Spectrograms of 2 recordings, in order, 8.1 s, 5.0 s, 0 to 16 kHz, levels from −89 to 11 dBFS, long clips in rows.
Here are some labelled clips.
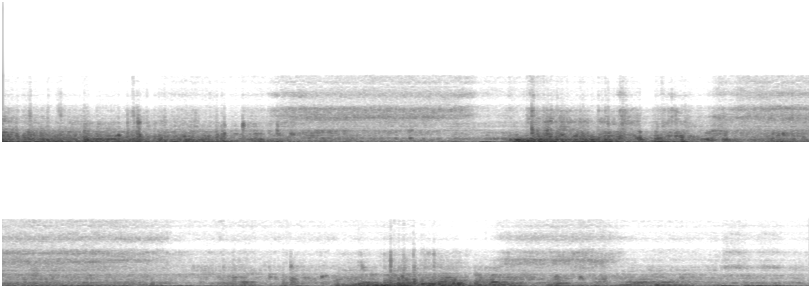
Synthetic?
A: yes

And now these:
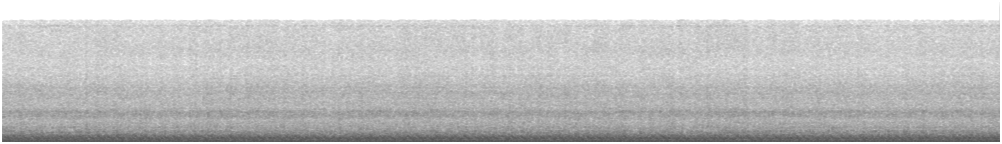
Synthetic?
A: yes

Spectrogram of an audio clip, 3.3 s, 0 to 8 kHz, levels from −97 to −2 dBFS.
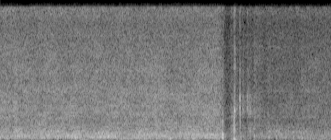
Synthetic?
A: yes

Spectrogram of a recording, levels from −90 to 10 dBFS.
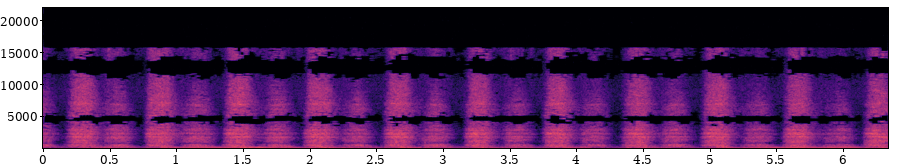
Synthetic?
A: no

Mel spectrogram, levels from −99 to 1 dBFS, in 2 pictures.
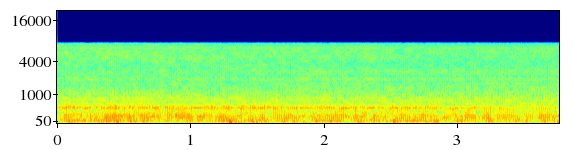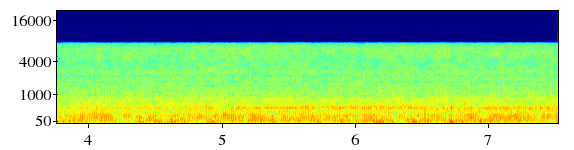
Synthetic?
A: yes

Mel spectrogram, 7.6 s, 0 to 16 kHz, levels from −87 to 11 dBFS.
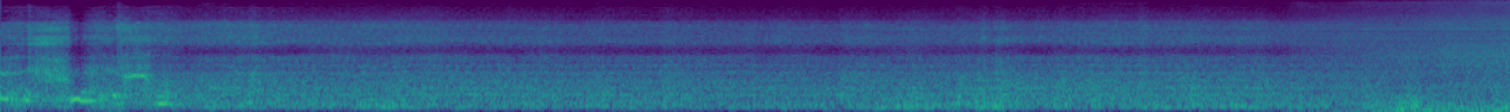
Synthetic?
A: yes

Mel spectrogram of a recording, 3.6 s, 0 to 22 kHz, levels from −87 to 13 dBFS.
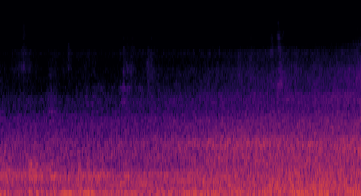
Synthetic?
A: yes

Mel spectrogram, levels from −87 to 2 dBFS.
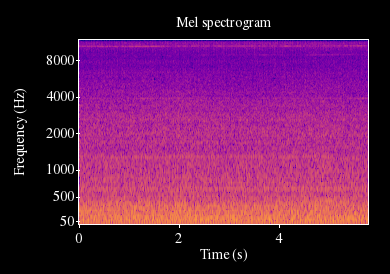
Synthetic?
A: no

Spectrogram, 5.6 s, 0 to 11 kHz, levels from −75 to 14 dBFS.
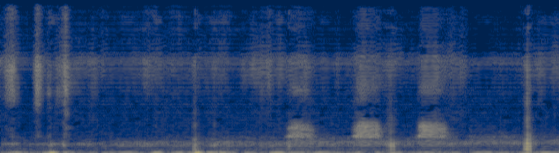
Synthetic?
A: yes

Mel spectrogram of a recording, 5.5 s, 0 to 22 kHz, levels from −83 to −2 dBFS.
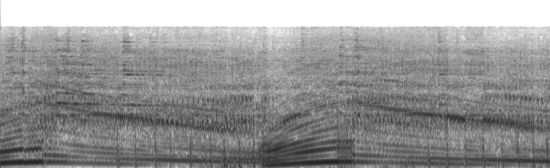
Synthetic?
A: no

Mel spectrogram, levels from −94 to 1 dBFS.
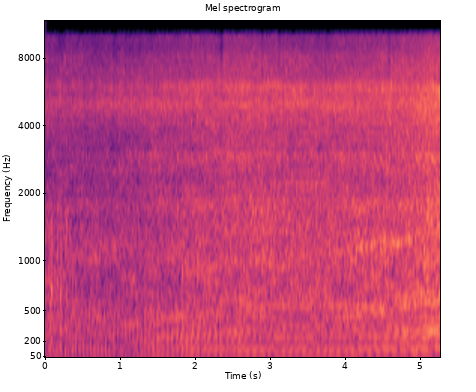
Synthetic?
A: yes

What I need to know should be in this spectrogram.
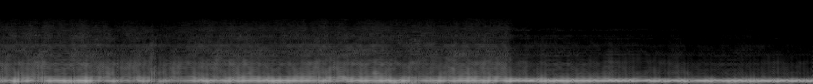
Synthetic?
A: yes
